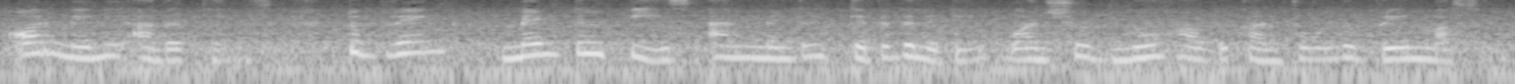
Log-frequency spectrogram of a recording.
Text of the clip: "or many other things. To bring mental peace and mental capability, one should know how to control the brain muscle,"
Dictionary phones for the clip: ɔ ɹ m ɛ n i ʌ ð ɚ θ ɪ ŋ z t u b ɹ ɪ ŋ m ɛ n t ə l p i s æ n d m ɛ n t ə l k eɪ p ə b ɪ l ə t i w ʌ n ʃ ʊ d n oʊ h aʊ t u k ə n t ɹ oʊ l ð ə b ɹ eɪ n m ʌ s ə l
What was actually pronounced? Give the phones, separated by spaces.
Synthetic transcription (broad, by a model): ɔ ɹ m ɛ n i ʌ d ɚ t ɪ ŋ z t u b ɹ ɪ ŋ m ɛ n t ə l p i s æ n d m ɛ n t ə l k eɪ p ə b ɪ l ə t i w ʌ n ʃ ʊ d n oʊ h aʊ t u k ə n t ɹ oʊ l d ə b ɹ eɪ n m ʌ s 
